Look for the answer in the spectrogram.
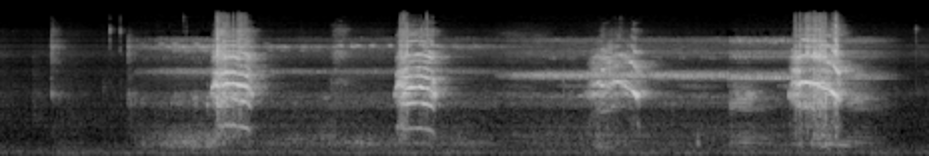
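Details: Barn owl (Tyto alba), found in Wisconsin, giving harsh, hissing screeches, four rasping bursts about two seconds apart, over a faint steady background hum.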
